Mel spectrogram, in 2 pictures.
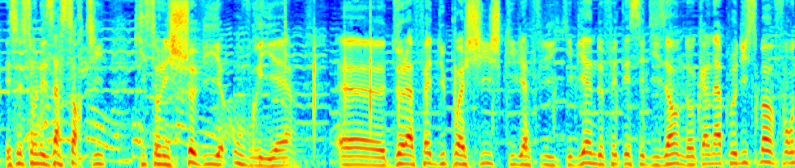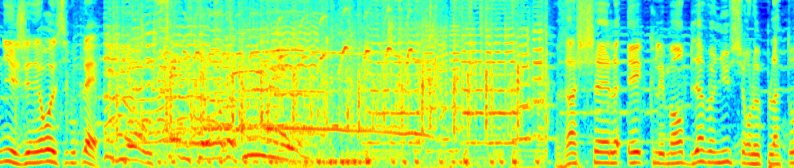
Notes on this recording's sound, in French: Radio Live et participative pour la Festa Fogassa 2017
